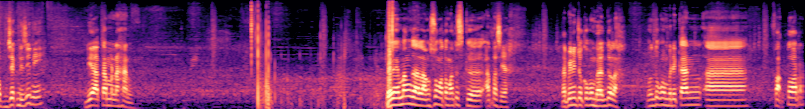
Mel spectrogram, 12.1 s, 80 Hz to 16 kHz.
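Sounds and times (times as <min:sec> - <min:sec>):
hubbub of busy hall: 0:00.0 - 0:12.0.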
